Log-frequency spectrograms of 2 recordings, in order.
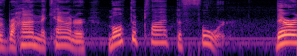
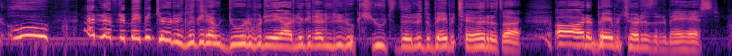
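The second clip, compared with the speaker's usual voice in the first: put-on accidental British accent; 4 dB louder than usual. Swimmer gushing over baby turtles on the beach, accidental British accent. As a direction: coo in a hammed-up British accent, words tumbling out. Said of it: "I did my British accent by accident when I was talking like that".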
